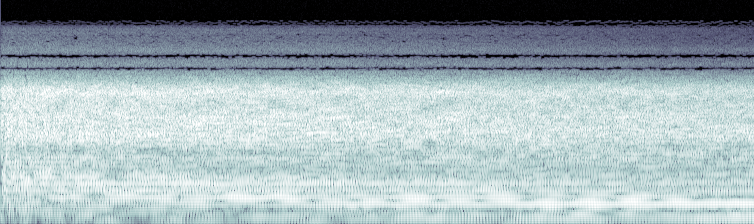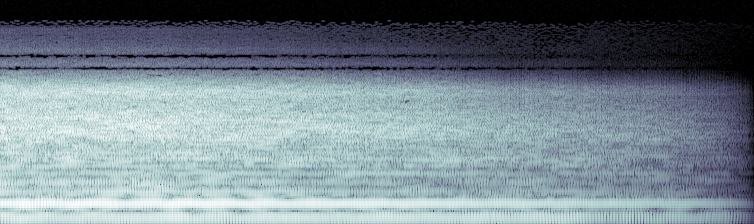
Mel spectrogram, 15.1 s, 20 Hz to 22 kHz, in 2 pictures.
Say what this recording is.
C2 Power Chord Open
Distortion, Melodic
